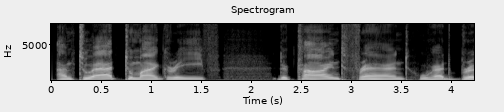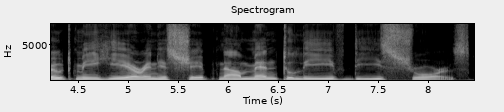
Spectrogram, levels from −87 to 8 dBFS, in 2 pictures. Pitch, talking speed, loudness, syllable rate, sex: 145 Hz, 165 wpm, -18 LUFS, 3.6 syllables/s, male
